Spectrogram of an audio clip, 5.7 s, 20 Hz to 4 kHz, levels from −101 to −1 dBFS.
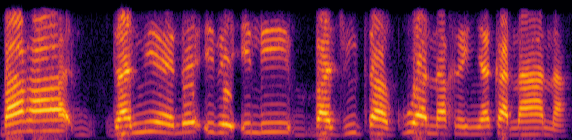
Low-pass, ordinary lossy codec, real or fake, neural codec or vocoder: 3.6 kHz; none; real; none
